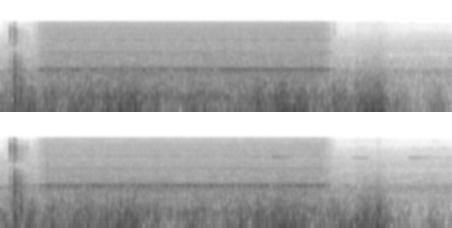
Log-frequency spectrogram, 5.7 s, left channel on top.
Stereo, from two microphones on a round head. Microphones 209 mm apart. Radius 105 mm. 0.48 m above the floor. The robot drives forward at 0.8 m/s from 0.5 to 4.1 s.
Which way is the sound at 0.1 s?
30° right (ahead or behind).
